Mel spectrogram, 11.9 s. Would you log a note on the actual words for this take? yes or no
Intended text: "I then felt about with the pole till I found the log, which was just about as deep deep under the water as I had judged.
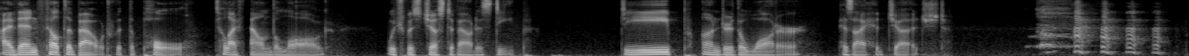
no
